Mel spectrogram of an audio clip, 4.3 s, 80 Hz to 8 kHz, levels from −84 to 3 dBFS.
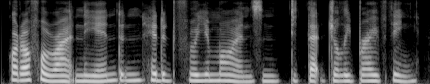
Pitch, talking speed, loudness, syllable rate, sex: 205 Hz, 250 wpm, -19 LUFS, 5.4 syllables/s, female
